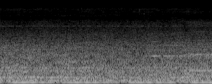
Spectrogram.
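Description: N scale model freight train rolling past on its track, a steady running noise from its many cars, over a steady low hum in a large hall.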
